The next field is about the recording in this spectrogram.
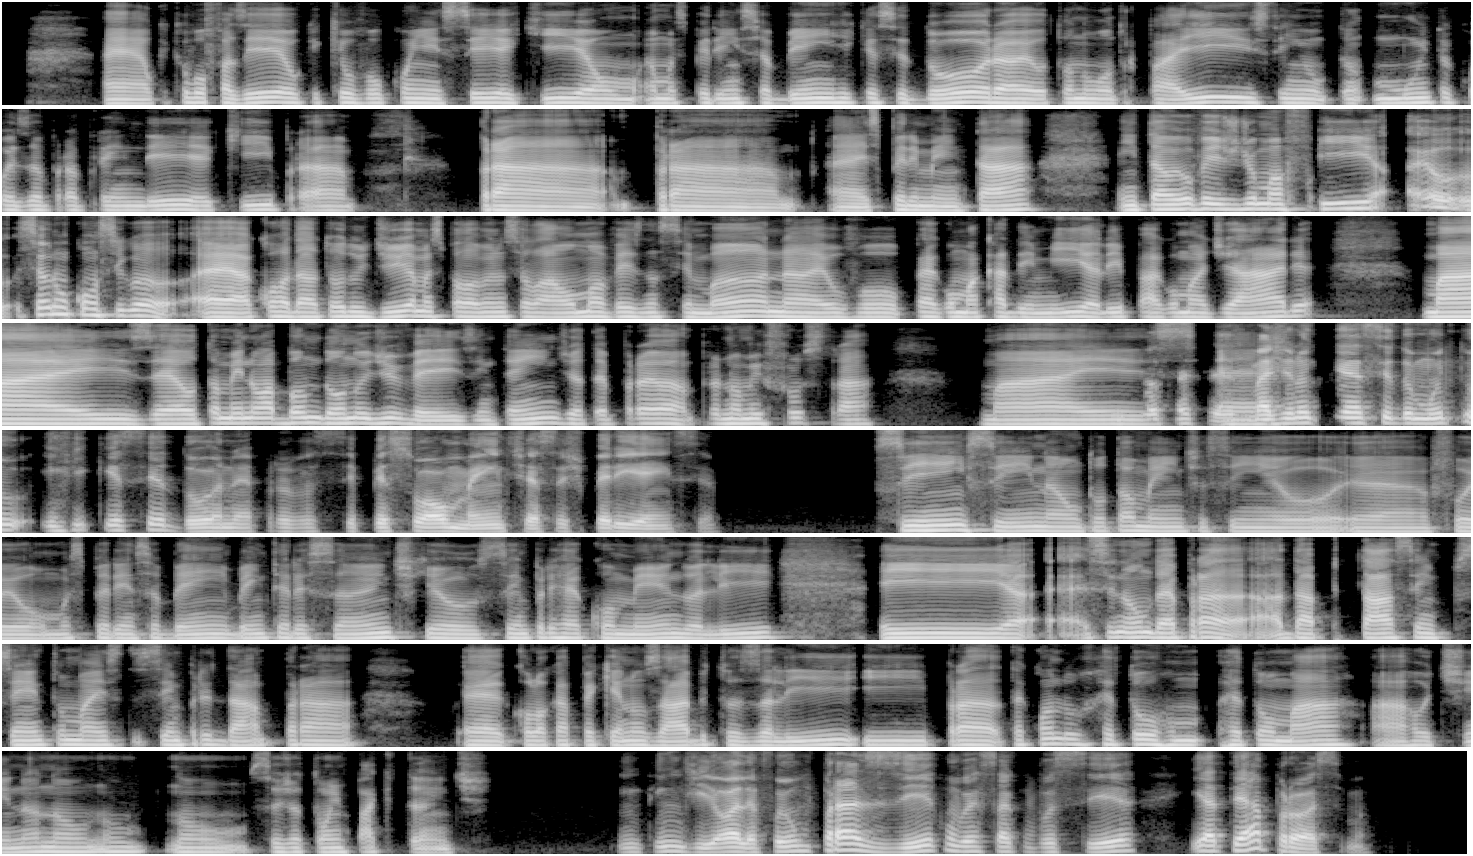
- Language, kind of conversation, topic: Portuguese, podcast, Como você lida com recaídas quando perde a rotina?
- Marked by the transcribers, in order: tapping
